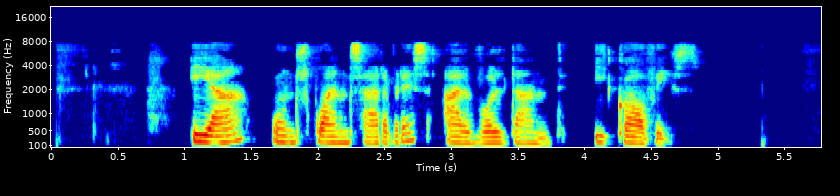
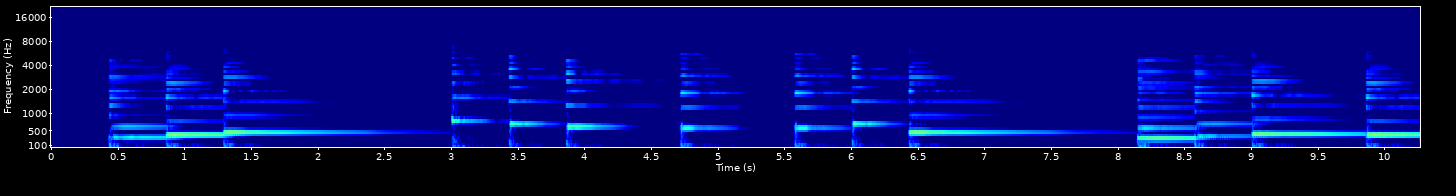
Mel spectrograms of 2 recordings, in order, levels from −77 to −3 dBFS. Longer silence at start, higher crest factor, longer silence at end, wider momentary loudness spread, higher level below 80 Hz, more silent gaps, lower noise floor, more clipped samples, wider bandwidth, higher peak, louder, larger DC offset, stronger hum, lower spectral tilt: first, 0.75 s vs 0.45 s; about the same, 18 dB vs 16 dB; first, 0.95 s vs 0 s; second, 13 LU vs 17 LU; first, -60 dBFS vs -76 dBFS; neither; second, -52 dBFS vs -70 dBFS; neither; second, 8 kHz vs 10 kHz; first, 0 dBFS vs -34 dBFS; first, -18 LUFS vs -50 LUFS; neither; neither; about the same, -4.5 dB/octave vs -4 dB/octave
